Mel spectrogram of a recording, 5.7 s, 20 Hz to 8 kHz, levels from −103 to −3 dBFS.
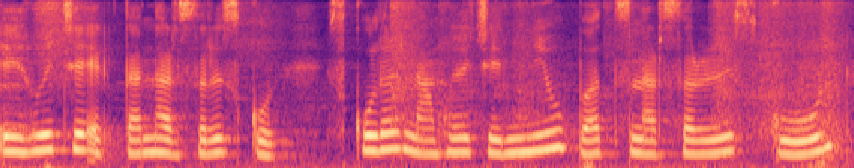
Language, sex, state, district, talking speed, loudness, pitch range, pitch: Bengali, female, Tripura, West Tripura, 135 wpm, -15 LUFS, 200-235 Hz, 210 Hz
